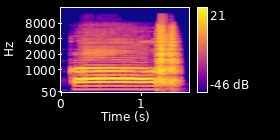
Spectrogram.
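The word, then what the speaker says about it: ك: উচ্চারণ করেন কাফ দেখেন এই যে কাফ অক্ষরে আপনাদের একটা জিনিস ভুল হচ্ছে হ্যাঁ কাফ এই যে বাতাস বের হবে শেষে বলেন মাশাল্লাহ ওকে এরপরে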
